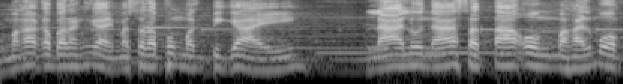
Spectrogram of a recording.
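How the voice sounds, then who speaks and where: Higher-voiced Filipino man narrating over clear music. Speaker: storytelling host. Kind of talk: scripted dramatic first-person narration in classic radio style. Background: music bed.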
